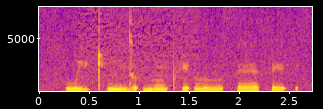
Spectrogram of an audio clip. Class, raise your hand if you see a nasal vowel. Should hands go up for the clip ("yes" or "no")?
yes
